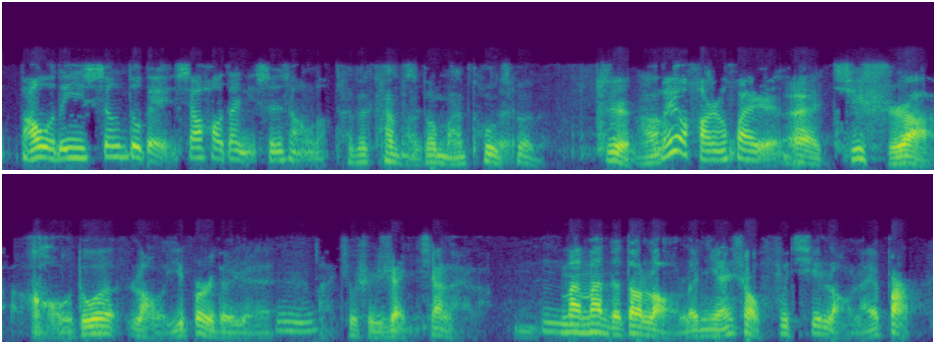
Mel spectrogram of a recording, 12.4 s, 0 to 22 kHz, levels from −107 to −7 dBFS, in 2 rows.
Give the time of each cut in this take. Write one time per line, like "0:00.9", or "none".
0:08.3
